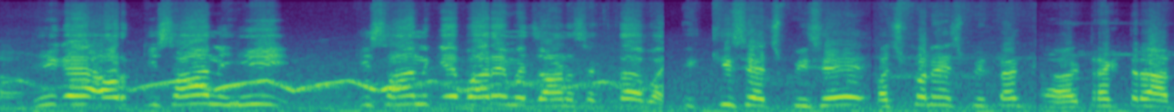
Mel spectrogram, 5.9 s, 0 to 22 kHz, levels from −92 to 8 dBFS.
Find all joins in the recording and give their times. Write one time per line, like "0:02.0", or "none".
0:03.4
0:04.6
